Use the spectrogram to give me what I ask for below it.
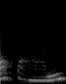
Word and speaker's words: ศาล: อาสา สาระ เรือง ว่า สาร หมาย ถึง ข้อ ความ ด้วย คำ เรื่อง ราว หนังสือ นะ คะ ตอบ ๆ ศาลา สระ อา ลอ ลิง อ่าน ว่า สาร ไม้ เชิญ คณะ บุคคล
